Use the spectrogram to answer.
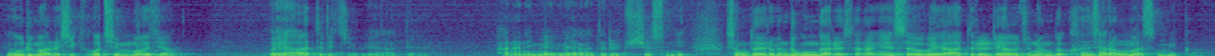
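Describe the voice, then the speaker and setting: Preaching fast in a mid-range voice, this middle-aged pastor from Gyeongsan in Korea's North Gyeongsang province gives a lively sermon in the church sanctuary. He keeps the congregation involved through questions and jokes.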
